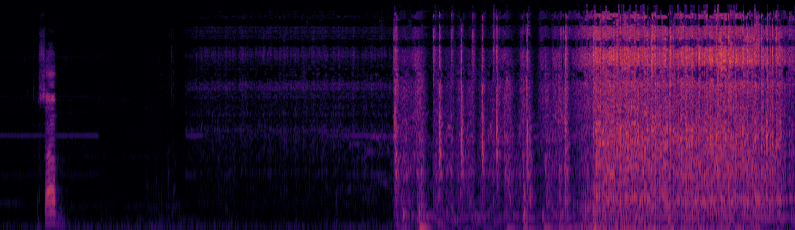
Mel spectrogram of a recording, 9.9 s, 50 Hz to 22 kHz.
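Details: Ford Ranger 3.2 on starting: brief whir, then rough ragged grinding through the cranking bursts before it catches; flexplate problem.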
